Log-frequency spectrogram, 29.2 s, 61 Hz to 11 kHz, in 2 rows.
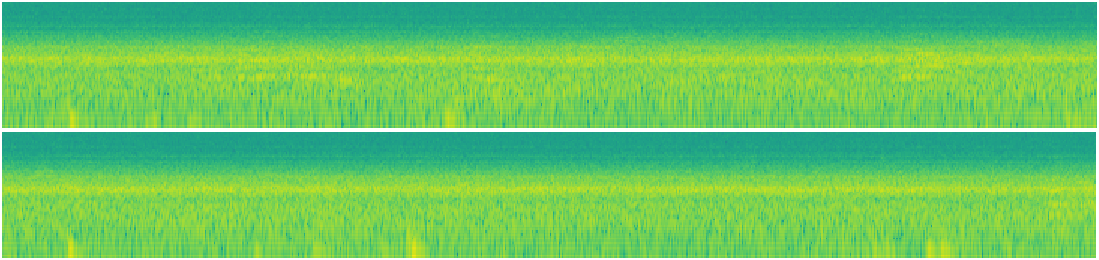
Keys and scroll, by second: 18.6 space, 26.1 Delete.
